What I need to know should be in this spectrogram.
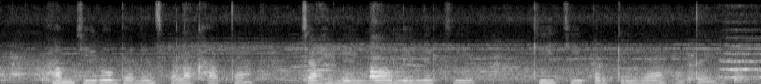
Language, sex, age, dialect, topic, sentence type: Magahi, female, 25-30, Western, banking, question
